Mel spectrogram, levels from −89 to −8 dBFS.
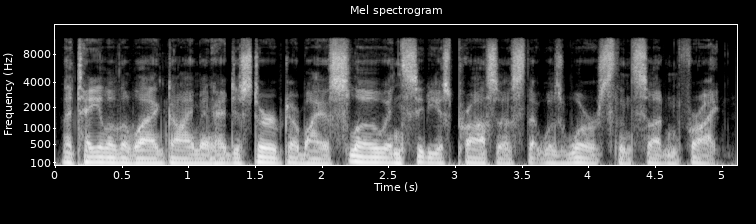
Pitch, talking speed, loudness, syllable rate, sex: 90 Hz, 235 wpm, -18 LUFS, 5.8 syllables/s, male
